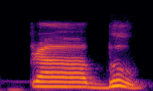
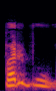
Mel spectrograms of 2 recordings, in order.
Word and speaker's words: Prabhu: Then, what about Prabhu? Prabhu. Prabhu. Prabhu means also God. If we didn't have chota rara, we had vada rara, we would say Parbu. Right? Parbu is not the right pronunciation.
